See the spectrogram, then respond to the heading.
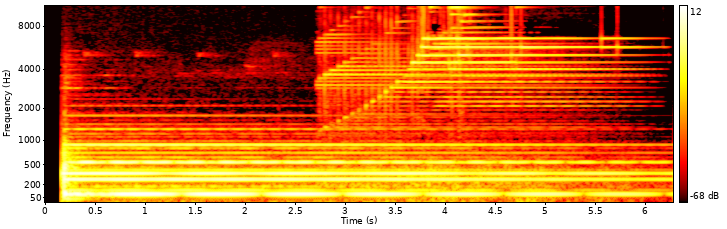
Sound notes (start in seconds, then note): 0.0 metal bowl rings; 2.7 chimes ring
